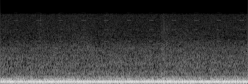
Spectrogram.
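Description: A steady low-pitched hum, unchanging throughout, with nothing else standing out.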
